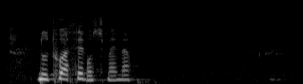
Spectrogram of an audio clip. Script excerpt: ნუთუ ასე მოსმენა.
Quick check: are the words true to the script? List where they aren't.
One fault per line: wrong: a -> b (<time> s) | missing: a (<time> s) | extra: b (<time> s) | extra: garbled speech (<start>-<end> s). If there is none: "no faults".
no faults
